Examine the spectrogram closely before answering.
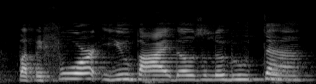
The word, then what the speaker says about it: Louboutin: before you buy those Louboutin shoes, and that is the correct pronunciation, they don't even know how to pronounce it.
